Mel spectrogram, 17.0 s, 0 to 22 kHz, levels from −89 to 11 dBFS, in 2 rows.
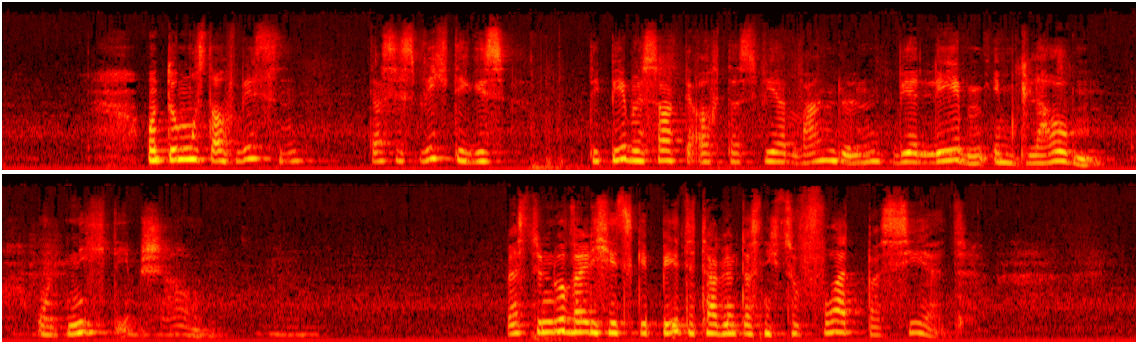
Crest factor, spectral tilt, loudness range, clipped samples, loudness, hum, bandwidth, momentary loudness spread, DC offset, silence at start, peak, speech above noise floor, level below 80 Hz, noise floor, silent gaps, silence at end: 20 dB; -3.5 dB/octave; 9 LU; under 0.1%; -27 LUFS; none; 17.5 kHz; 23 LU; under 0.1%; 0 s; -8 dBFS; 25 dB; -56 dBFS; -52 dBFS; none; 0.25 s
